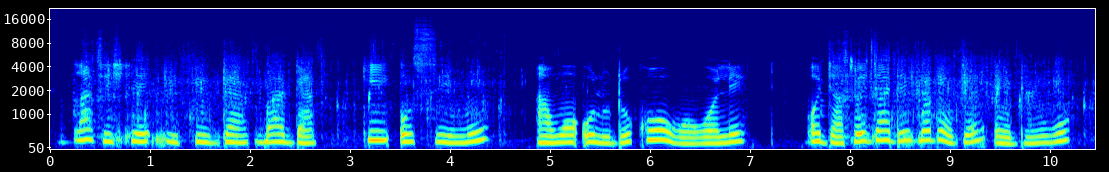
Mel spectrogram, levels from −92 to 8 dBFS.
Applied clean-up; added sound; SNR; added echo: neural mask model RNNoise.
